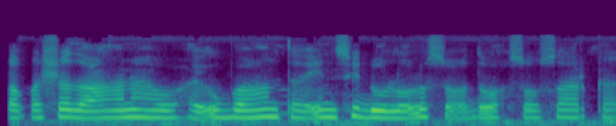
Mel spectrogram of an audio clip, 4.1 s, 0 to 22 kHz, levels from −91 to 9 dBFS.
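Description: Speech carried over a Bluetooth mSBC headset link, with content stopping at 7.7 kHz as that wideband codec dictates, and no technical faults to report.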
